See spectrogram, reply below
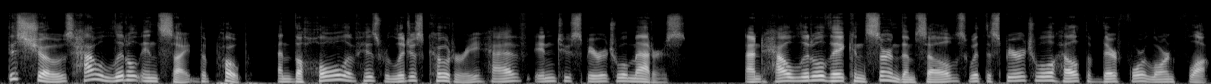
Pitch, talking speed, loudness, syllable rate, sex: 145 Hz, 160 wpm, -20 LUFS, 4.5 syllables/s, male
